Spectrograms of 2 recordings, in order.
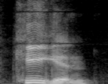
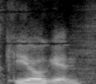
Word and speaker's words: Barry Keoghan: barry keoghan yeah we which we've been saying his name wrong we've been saying it keegan it's kyogen um and i mean he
